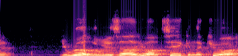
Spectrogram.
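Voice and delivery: terrible fake British accent. Reading a character's line aloud from the series, terrible british accent. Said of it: "it's a terrible British accent".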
